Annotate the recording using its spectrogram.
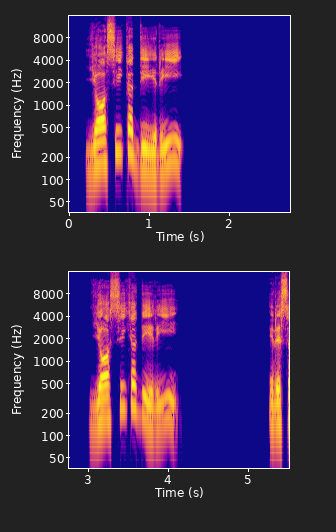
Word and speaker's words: yosi: Todits, which is spelled as T-O-D-I-T-S. Our last word for this lesson, yossi. Yossi. Yossi. Yossi is spelled as Y-O-S-I.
